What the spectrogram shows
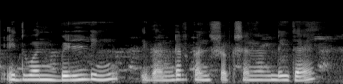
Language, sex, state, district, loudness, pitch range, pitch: Kannada, female, Karnataka, Bangalore, -16 LUFS, 200-220 Hz, 210 Hz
